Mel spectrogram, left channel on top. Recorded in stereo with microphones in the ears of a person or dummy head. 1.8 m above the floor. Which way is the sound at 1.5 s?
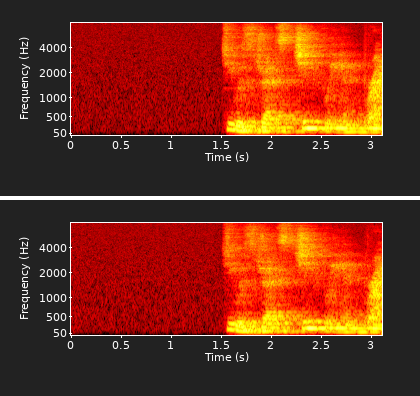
35° left (ahead or behind).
